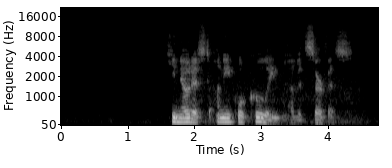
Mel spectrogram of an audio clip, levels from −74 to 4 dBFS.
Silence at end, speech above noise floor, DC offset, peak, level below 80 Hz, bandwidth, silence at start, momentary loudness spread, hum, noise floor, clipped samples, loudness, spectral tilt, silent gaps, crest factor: 0.45 s; 48 dB; under 0.1%; -8 dBFS; -62 dBFS; 12 kHz; 1.65 s; 17 LU; none; -74 dBFS; under 0.1%; -26 LUFS; -6.5 dB/octave; none; 20 dB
